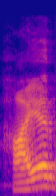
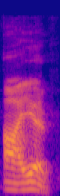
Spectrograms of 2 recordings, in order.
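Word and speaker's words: heir: पढ़ेंगे हम हायर नहीं य एच सो रहा है एच साइलेंट है एच को नहीं बोलेंगे हम बोलेंगे आयर क्या बोलेंगे बच्चों आयर बोलेंगे ध्यान दीजिएगा इसको हायर नहीं पढ़ते हैं इसको आयर पढ़ते हैं हायर कौन सा होता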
